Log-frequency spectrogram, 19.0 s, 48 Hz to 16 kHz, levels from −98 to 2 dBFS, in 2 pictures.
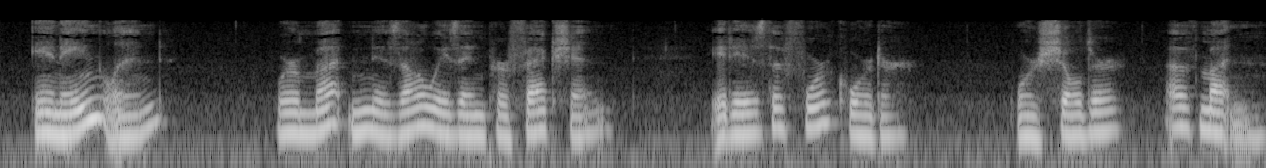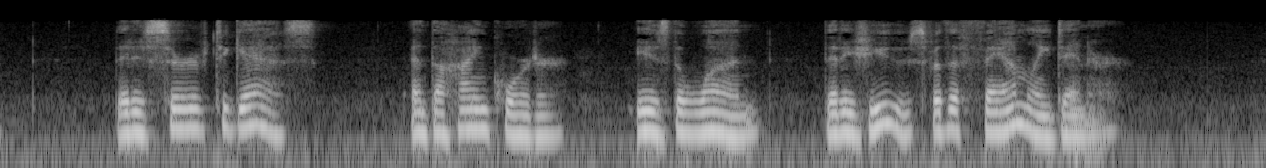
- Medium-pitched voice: Yes, medium, 160 Hz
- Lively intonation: No, average, 3.0 semitones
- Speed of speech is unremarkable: No, slow, 115 wpm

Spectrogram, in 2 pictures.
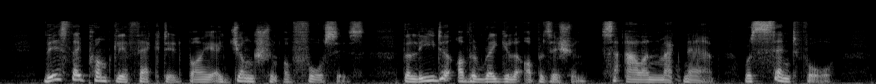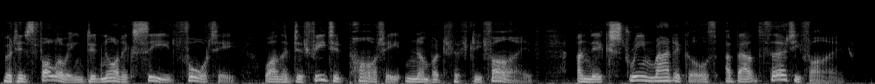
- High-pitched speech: No, low, 130 Hz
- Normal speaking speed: Yes, average, 145 wpm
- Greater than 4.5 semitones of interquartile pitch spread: Yes, wide, 5.4 semitones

